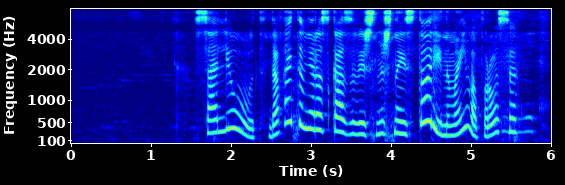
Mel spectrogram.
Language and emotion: Russian, positive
